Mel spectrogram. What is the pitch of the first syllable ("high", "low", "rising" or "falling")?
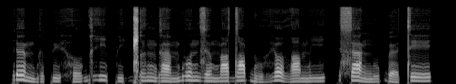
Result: falling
